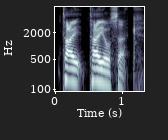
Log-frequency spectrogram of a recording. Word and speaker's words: Taoiseach: yeah, pronounce that. Yeah, Taoiseach. Taoiseach.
